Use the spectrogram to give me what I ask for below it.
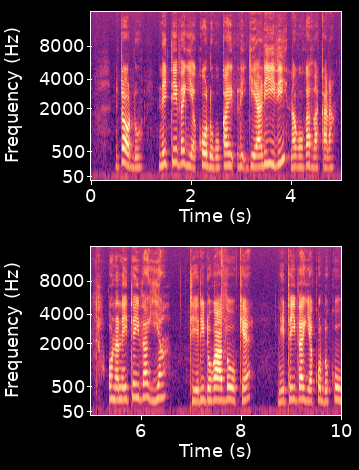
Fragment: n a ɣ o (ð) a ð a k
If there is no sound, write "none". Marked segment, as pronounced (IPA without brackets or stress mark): ɣ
